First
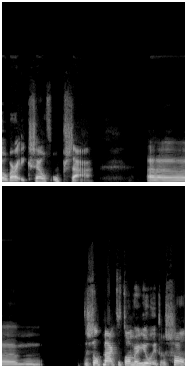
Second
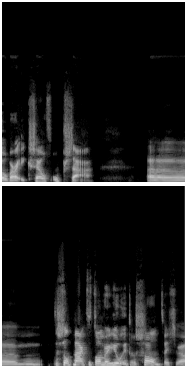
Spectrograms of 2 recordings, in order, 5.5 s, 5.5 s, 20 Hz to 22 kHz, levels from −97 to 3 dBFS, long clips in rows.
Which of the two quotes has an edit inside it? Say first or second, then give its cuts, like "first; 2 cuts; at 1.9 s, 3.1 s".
second; 1 cut; at 3.4 s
